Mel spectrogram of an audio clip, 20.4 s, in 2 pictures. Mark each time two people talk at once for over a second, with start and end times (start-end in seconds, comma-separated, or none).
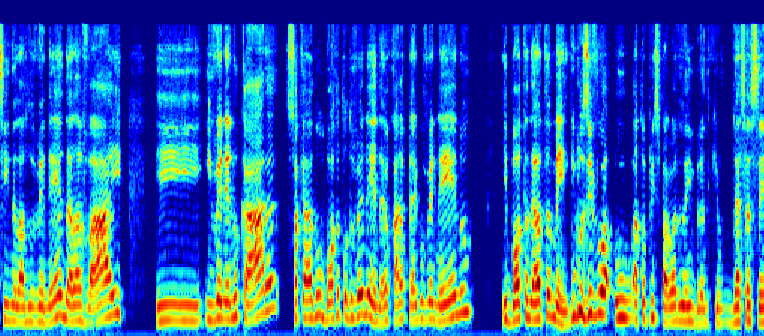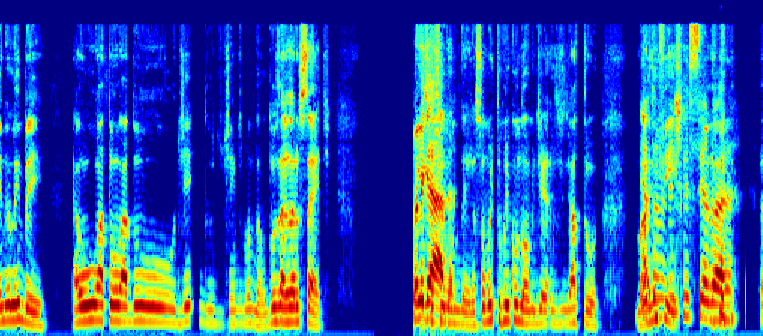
none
